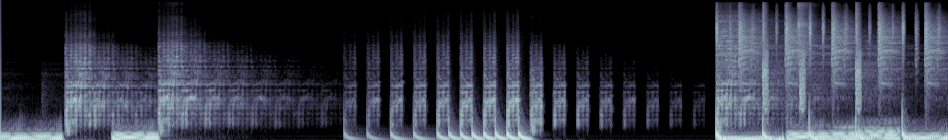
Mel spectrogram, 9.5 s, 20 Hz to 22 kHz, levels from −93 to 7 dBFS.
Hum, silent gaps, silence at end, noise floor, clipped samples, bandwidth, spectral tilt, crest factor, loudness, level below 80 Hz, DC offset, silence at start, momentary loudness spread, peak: none; none; 0 s; -64 dBFS; under 0.1%; 20 kHz; -5 dB/octave; 14 dB; -14 LUFS; -20 dBFS; under 0.1%; 0 s; 21 LU; 0 dBFS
